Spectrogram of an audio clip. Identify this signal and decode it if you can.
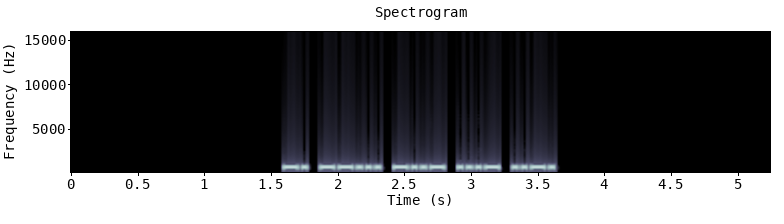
Morse code, heard as a keyed tone, about 34 wpm, 700 Hz. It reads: N7XVF
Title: USA Call Signs - 5 Characters - Repeated 2x - 35wpm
